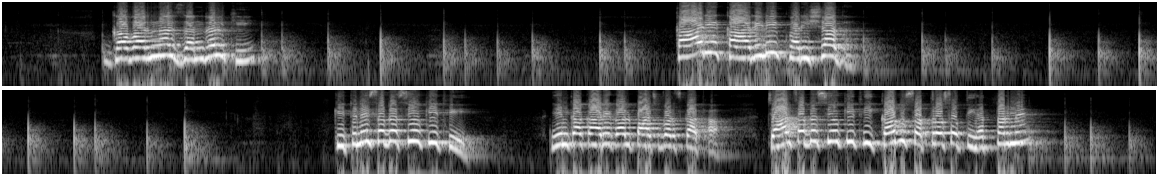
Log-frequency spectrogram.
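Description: A woman speaks clearly and with animation, close to a microphone, in bursts with pauses.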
